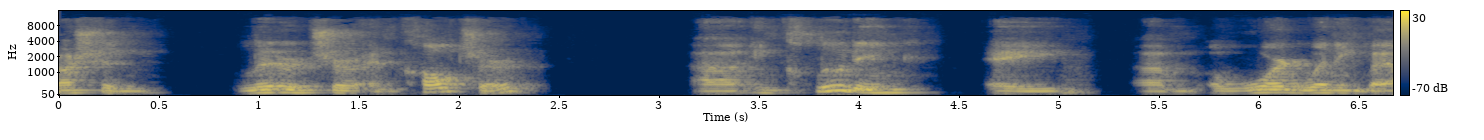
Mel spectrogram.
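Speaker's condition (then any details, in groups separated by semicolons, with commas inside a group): No condition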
